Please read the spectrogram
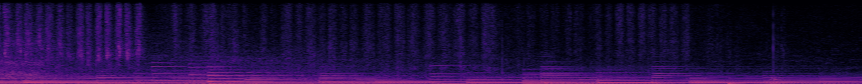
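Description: A cloth being rubbed in quick back-and-forth strokes over the leather upper of a Regal cap-toe oxford during shoe polishing. The rubbing fades out in the second half. Piano background music plays throughout.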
